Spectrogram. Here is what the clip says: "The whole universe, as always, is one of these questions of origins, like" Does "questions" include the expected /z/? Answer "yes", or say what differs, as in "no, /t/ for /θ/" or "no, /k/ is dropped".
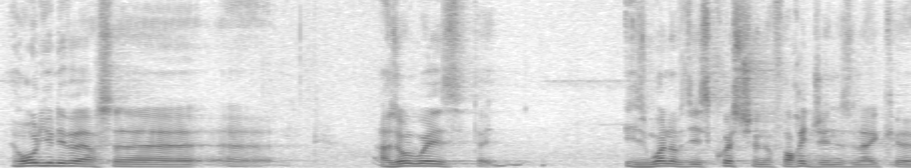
no, /z/ is dropped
